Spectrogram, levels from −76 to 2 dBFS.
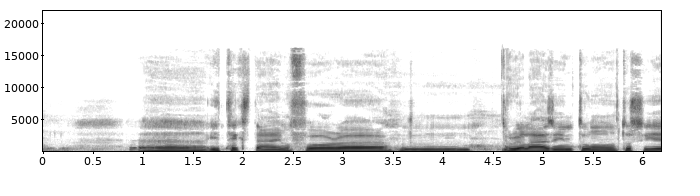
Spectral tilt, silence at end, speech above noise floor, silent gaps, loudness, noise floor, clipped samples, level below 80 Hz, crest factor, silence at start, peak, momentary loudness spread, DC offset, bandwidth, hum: -6 dB/octave; 0 s; 26 dB; none; -18 LUFS; -43 dBFS; under 0.1%; -56 dBFS; 14 dB; 0 s; -4 dBFS; 8 LU; under 0.1%; 16.5 kHz; none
